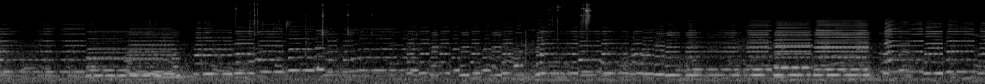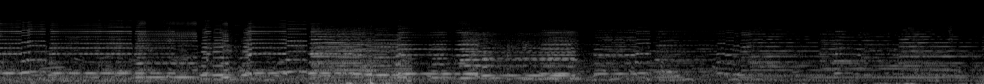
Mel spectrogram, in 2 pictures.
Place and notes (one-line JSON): {"title": "Cannaregio, Venice, Itálie - Campo San Marcuola", "date": "2016-03-22 17:08:00", "description": "Liturgy in the San Marcuola on Easter and accordeonist in front of the Church", "latitude": "45.44", "longitude": "12.33", "altitude": "3", "timezone": "Europe/Rome"}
